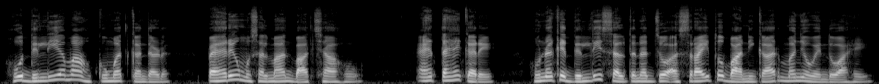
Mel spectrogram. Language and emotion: Sindhi, neutral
